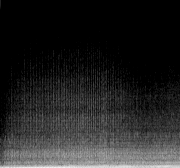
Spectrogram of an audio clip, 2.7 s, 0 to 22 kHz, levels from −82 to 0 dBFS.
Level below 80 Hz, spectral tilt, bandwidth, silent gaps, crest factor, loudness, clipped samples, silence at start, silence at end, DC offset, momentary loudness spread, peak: -16 dBFS; -9 dB/octave; 7 kHz; none; 10 dB; -14 LUFS; under 0.1%; 0 s; 0 s; under 0.1%; 5 LU; -2 dBFS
